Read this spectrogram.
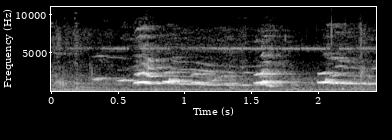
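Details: A dog whimpers in three high, tonal whines, each swooping down then level, about half a second apart, while a person murmurs softly nearby.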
